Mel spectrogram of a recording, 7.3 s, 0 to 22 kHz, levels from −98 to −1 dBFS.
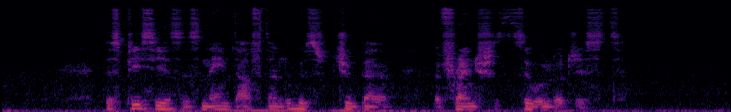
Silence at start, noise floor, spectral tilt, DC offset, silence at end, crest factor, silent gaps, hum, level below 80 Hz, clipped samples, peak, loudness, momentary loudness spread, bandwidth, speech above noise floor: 0.05 s; -76 dBFS; -5 dB/octave; under 0.1%; 0 s; 20 dB; none; none; -68 dBFS; under 0.1%; -36 dBFS; -55 LUFS; 11 LU; 16.5 kHz; 21 dB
